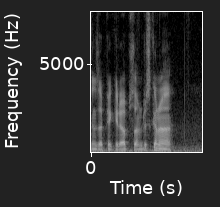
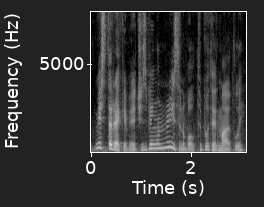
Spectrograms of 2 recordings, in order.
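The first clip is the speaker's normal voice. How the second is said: a higher female nurse voice with a lightly Russian tinge; attempted female voice; 5 semitones higher, 3 dB louder than usual. Shown as a demonstration. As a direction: play the nurse in a higher woman's voice. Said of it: "I can't do a female voice".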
